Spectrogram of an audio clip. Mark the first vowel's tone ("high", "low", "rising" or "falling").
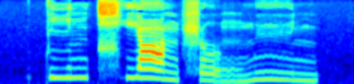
high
